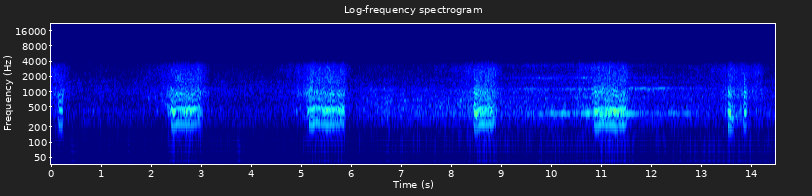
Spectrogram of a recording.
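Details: Domestic cat snoring loudly while asleep: slow, rough breathy snores in long bursts about every three seconds, each swelling and fading, with quiet pauses between.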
